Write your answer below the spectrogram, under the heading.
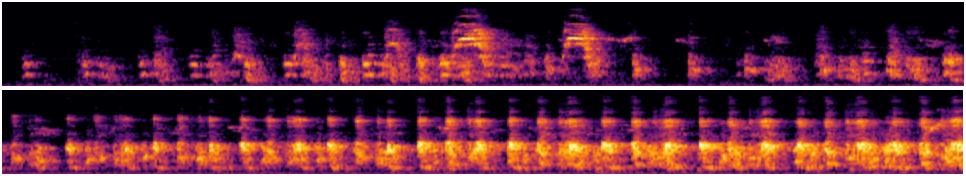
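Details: Chukar partridge of the prized hıngırmacı singing type, called king of partridges: a rhythmic series of harsh clucking chuk notes, about one and a half per second, building louder and denser over twelve seconds.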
